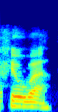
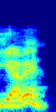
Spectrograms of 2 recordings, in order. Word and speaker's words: Yahvé: también la palabra Jehová, si quieren pronunciar el nombre correcto de Dios, tendría que ser otra situación, no el nombre de Jehová. ¿Por qué no dicen entonces Yahvé, que es la traducción más correcta, más cercana, más viable para el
